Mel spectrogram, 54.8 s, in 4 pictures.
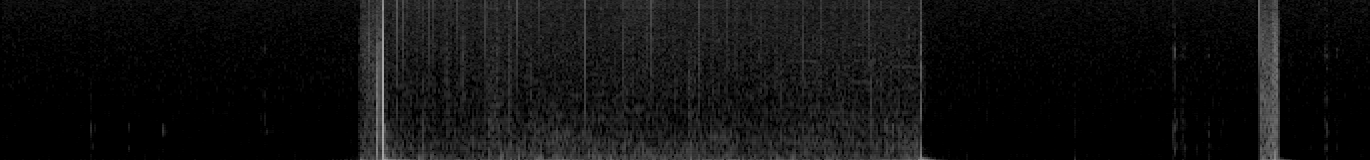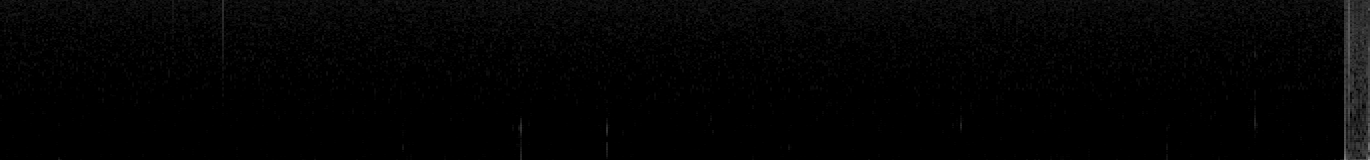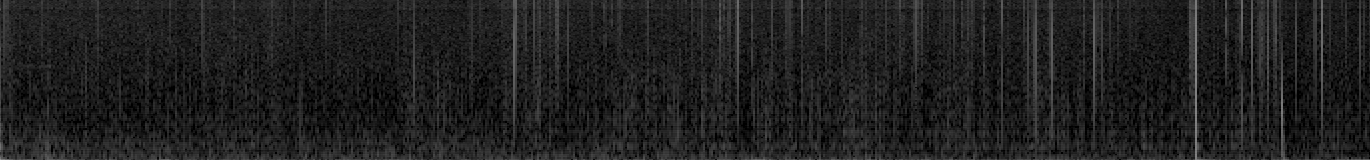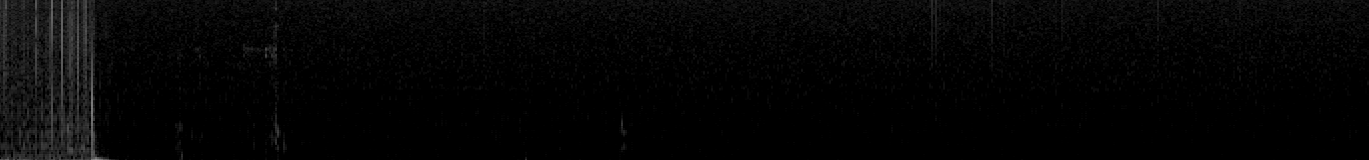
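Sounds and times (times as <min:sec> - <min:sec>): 
vinyl record noise: 0:03.6 - 0:09.4, 0:12.6 - 0:12.9, 0:27.2 - 0:42.2.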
